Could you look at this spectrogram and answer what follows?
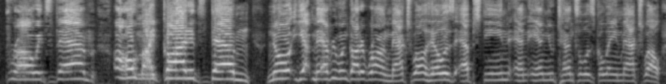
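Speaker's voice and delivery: real shout of discovery, high and loud; excited shouting. Real, not acted. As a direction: yell it out as the pieces click into place. Streamer realises the conspiracy live.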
